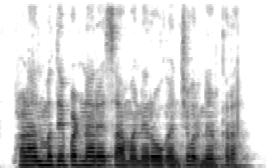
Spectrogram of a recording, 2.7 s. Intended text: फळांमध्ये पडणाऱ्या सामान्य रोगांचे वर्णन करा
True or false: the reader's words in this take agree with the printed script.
true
